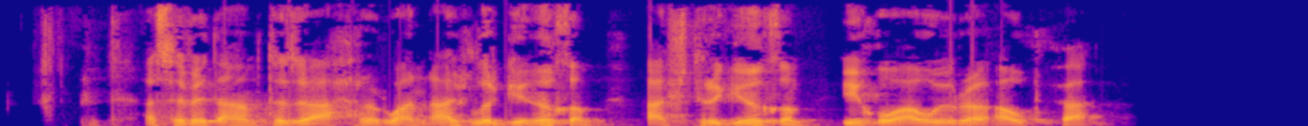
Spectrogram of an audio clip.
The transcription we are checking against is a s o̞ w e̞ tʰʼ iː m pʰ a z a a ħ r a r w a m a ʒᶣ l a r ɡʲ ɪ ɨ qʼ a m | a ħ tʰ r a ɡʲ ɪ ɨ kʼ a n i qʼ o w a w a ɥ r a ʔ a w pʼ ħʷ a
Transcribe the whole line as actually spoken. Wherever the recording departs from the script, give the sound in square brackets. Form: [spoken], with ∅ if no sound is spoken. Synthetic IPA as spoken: a s o̞ [v] e̞ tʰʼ [aː] m [tʰ] a z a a ħ r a r w a [n] a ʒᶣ l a r ɡʲ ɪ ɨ qʼ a m | a [ʃ] tʰ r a ɡʲ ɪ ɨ [qʼ] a [m] i qʼ o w a w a ɥ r a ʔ a w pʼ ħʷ a

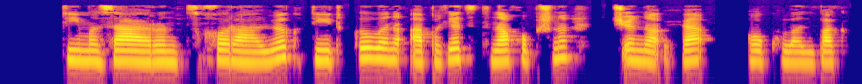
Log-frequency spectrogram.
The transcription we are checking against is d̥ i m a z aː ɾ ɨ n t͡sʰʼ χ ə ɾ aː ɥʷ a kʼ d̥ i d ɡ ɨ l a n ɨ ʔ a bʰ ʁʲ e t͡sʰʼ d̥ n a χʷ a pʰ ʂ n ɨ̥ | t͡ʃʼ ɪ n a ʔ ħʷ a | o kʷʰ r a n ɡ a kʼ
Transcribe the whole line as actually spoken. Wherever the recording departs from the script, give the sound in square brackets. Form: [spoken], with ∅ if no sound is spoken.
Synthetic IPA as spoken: d̥ i m a z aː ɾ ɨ n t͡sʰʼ χ ə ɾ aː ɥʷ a kʼ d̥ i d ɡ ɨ l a n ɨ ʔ a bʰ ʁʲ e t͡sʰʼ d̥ n a χʷ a pʰ ʂ n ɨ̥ | t͡ʃʼ ɪ n a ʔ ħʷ a | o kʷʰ [l] a n [b] a kʼ

